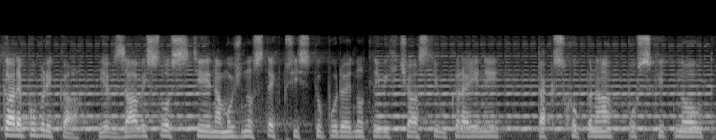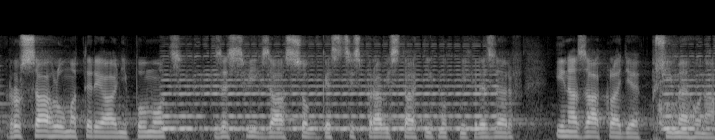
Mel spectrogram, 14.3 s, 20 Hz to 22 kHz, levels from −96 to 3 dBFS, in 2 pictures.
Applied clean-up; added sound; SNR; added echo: none; Bowed string instrument; 4 dB; none.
